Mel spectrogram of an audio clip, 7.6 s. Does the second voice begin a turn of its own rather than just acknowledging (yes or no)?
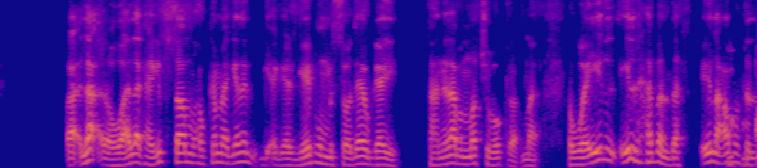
yes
